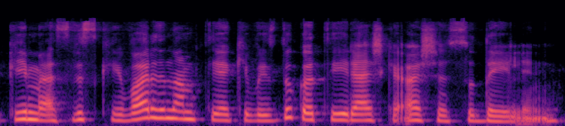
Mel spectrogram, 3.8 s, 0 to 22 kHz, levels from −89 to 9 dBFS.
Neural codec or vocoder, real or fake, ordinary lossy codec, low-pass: codec, 24 kHz, 3.1 kbps, DualCodec; fake; Opus, 24 kbps; 10.8 kHz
